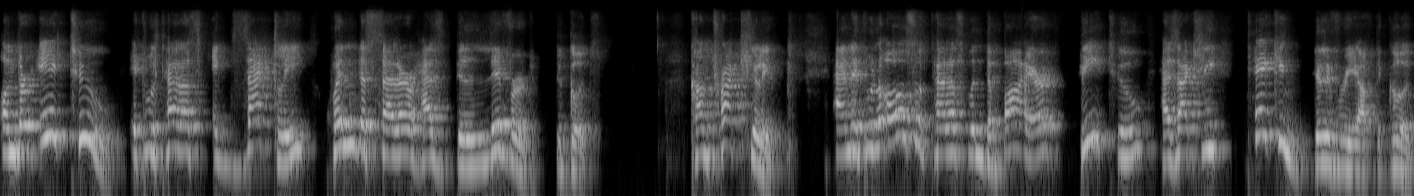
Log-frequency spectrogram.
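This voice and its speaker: At a high pitch with very wide pitch swings, a woman talks at a fairly slow pace and very even loudness. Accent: Irish. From Ireland. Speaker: trade finance trainer. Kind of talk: webinar lecture. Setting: online webinar.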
